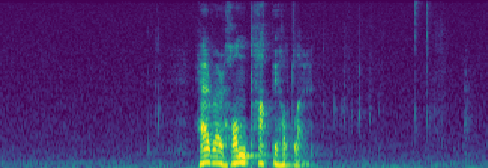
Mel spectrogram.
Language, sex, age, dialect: Faroese, male, 36-60, Suðurstreymoy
